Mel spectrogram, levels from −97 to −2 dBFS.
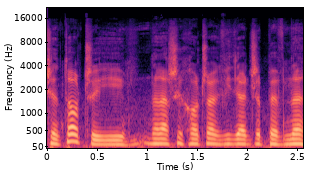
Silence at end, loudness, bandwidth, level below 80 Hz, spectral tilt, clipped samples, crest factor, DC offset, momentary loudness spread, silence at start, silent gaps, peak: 0 s; -20 LUFS; 13 kHz; -42 dBFS; -6.5 dB/octave; under 0.1%; 16 dB; under 0.1%; 4 LU; 0 s; none; -4 dBFS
